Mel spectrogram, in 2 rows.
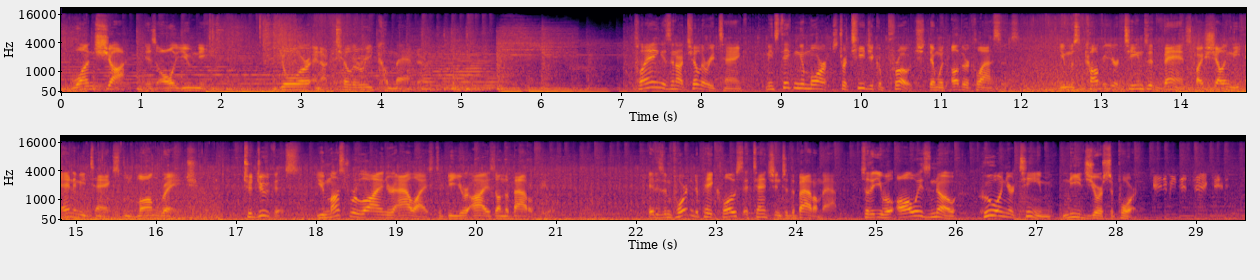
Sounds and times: Music: 0.0 - 10.5, 12.2 - 29.6
Speech: 0.1 - 1.9, 2.7 - 4.6, 7.2 - 21.0, 22.2 - 29.4
Artillery fire: 1.8 - 3.9, 11.7 - 24.8.

